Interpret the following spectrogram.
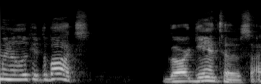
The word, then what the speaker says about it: Gargantos: wrong so I'm gonna look at the Box gargantos I said it right he looks good too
